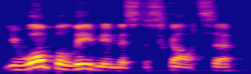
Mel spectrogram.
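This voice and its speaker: A man's voice: mid-range voice, animated, a little fast, warm tone, husky. A man voicing a young, deferential but scrappy Cockney bellboy who talks in ungrammatical, indignant bursts in a read-aloud story. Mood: uneasy, earnest. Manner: ungrammatical, peppered with respectful address.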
